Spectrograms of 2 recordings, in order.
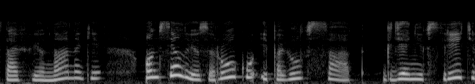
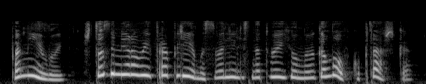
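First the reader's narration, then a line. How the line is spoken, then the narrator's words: Laughing question. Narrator (Russian): спросила, смеясь, Аделейд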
